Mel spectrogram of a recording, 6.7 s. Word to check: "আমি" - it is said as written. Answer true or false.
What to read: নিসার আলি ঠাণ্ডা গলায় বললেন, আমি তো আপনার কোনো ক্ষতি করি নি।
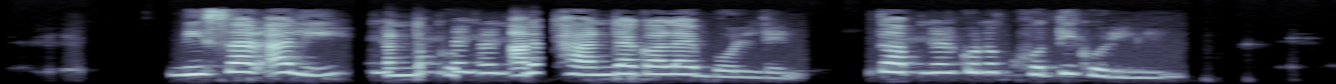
false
